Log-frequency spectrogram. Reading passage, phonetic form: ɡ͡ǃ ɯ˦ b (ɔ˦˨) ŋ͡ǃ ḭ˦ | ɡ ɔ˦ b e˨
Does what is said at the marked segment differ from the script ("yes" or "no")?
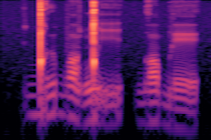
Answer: no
